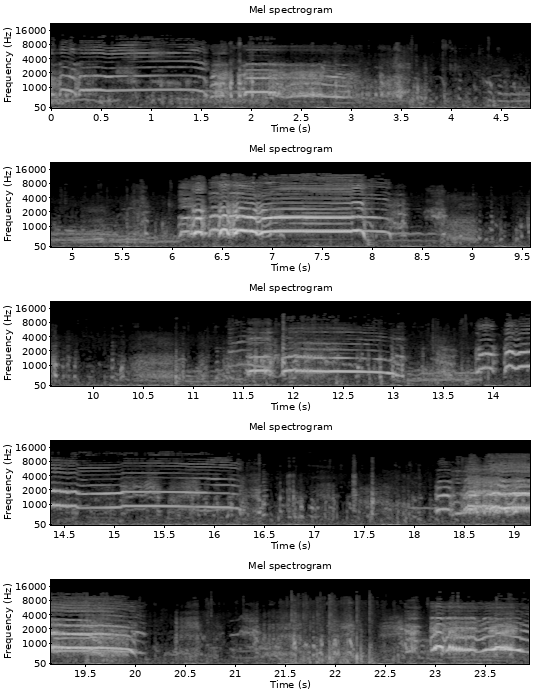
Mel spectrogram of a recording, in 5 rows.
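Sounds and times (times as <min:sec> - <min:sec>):
rooster crowing: 0:00.0 - 0:03.1, 0:06.1 - 0:08.2, 0:11.5 - 0:13.1, 0:18.2 - 0:20.1, 0:22.7 - 0:23.9
hens clucking: 0:00.0 - 0:23.9.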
